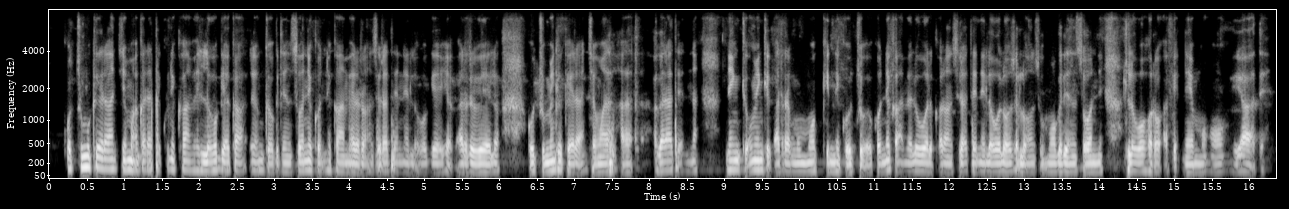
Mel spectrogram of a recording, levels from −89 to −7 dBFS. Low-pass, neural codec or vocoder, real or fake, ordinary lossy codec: 7.2 kHz; none; real; Opus, 32 kbps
